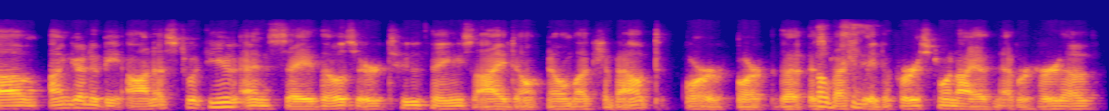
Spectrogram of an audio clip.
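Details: Adult man speaking; normal voice.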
